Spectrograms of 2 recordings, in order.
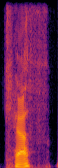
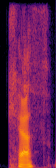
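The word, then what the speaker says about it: Keth (ח): I can't pronounce this letter, but it's Keth, but it's with like that clearing of the throat kind of thing.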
